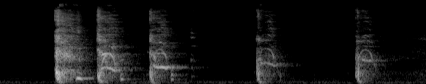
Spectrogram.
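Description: Five short, forceful coughs, the first three close together, then two single ones, some voiced with a lower tone: repeated coughing.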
